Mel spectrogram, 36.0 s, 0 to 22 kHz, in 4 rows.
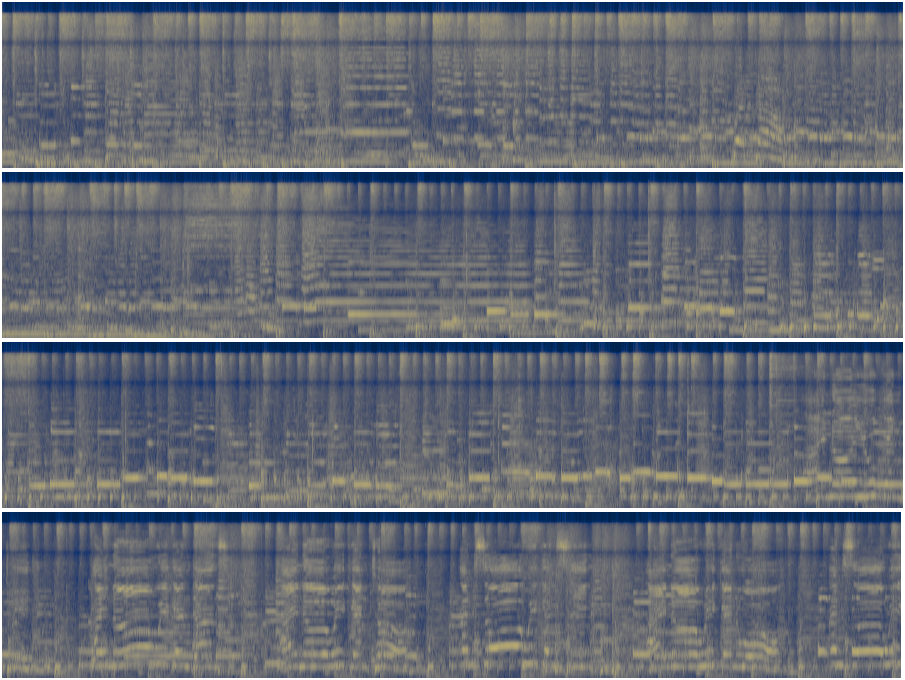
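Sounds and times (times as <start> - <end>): held melody line: 0.0 - 36.0
live dance band playing: 0.0 - 36.0.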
